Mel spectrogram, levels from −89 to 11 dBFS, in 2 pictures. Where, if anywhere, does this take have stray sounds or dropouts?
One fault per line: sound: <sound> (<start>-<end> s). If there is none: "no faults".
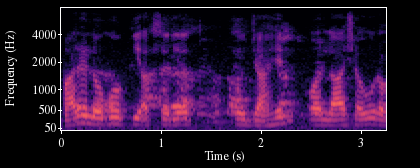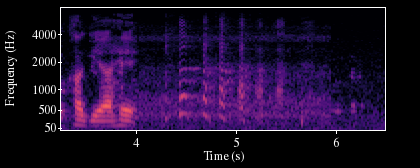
sound: laugh (4.3-5.8 s)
